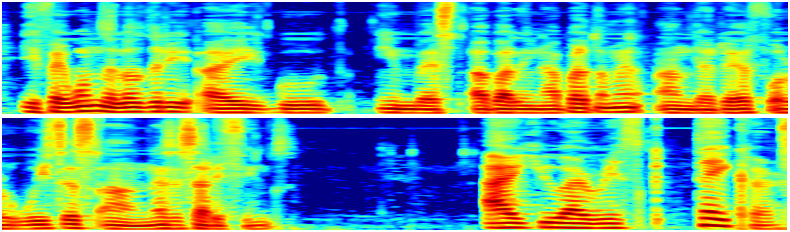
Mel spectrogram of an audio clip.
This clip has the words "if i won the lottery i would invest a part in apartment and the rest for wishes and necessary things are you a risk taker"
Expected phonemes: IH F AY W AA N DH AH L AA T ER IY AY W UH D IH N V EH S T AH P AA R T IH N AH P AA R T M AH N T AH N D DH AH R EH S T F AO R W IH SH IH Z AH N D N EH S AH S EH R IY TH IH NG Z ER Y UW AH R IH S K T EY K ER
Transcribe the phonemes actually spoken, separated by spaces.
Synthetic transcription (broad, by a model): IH F AY W AA N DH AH L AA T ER IY AY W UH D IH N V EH S T AH P AA R T IH N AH P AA R T M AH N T AH N D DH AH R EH T F AO R W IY S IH S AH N N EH S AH S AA R IY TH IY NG S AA Y UW AH R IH S K T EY K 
